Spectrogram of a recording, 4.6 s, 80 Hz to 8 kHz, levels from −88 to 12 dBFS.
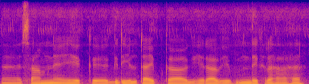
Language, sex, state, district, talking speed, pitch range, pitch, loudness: Hindi, male, Odisha, Nuapada, 140 wpm, 100-105 Hz, 105 Hz, -15 LUFS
